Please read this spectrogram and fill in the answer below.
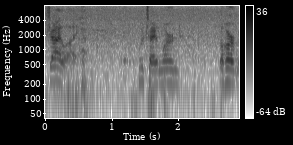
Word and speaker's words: Chili: that including one called chili spelled chili but pronounced jilai which i learned the hard way as we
